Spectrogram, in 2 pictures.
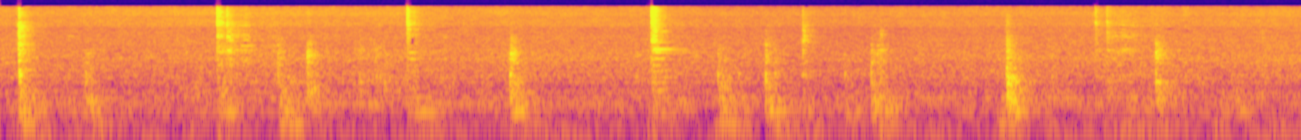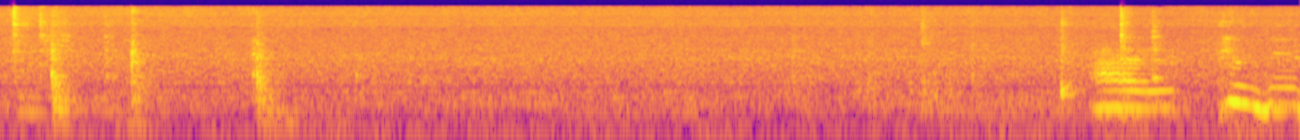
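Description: Cabbage and potato pieces sizzling in a steel kadai while a steel spatula stirs them, scraping and clicking against the pan at irregular intervals. The clicks thin out in the last few seconds.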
